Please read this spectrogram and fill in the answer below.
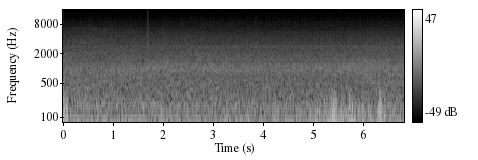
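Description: Steady road traffic noise at a city intersection, cars passing, with low wind buffeting on a helmet-mounted microphone in the last couple of seconds.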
